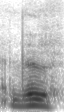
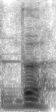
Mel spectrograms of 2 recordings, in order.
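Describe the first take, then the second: First: The vowel is an 'oo' sound. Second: The vowel is a rounded 'euh' sound. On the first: The speaker calls it wrong. "not vous" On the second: The speaker calls it right. "It's v"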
